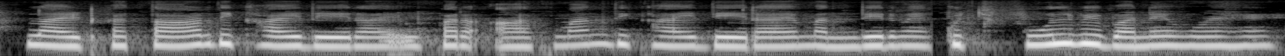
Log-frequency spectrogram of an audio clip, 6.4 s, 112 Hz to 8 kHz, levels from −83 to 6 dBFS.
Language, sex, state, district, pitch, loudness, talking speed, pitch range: Hindi, female, Bihar, Bhagalpur, 245 Hz, -13 LUFS, 195 wpm, 235-255 Hz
